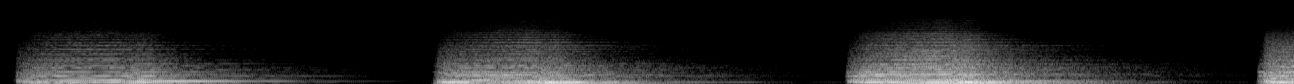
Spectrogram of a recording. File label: No Choir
